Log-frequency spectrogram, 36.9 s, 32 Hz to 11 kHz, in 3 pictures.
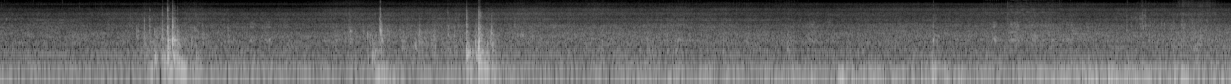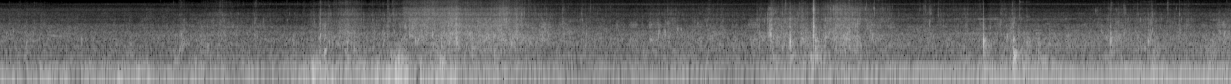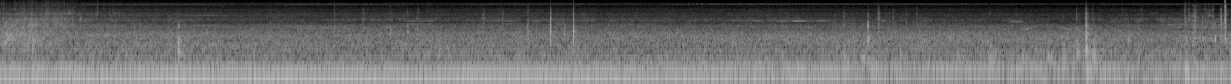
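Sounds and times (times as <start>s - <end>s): steady low rumble: 0.0s - 36.9s
clicks and knocks against hull: 1.3s - 2.1s, 13.6s - 25.7s, 34.5s - 36.9s
water splashing beside a kayak: 3.5s - 26.4s.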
